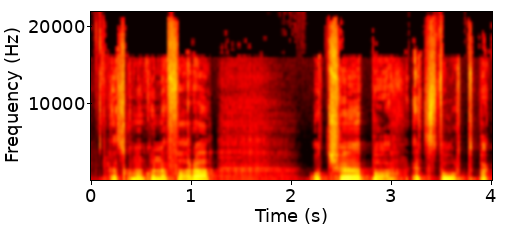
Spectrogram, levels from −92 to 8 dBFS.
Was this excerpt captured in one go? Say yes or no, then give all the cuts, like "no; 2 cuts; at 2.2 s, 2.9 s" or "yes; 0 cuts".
yes; 0 cuts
